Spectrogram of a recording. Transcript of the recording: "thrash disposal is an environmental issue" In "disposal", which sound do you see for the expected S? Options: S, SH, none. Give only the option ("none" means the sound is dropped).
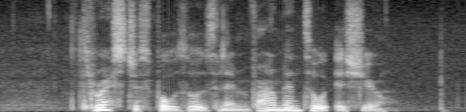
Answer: S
